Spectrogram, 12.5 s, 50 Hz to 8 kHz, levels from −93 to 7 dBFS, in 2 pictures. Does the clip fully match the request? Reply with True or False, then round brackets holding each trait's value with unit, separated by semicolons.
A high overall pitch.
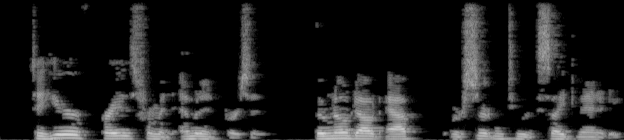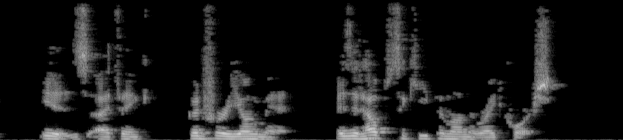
False (145 Hz)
